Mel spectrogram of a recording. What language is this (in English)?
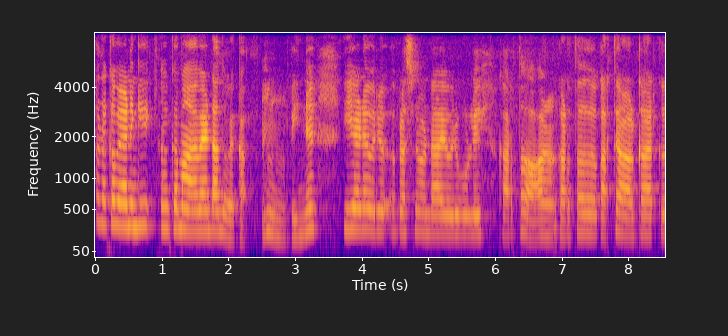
Malayalam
